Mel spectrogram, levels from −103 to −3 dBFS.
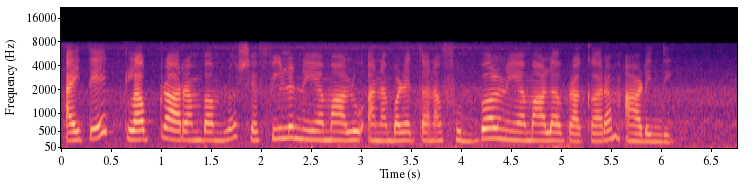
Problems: none marked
